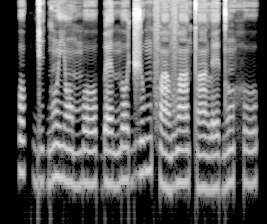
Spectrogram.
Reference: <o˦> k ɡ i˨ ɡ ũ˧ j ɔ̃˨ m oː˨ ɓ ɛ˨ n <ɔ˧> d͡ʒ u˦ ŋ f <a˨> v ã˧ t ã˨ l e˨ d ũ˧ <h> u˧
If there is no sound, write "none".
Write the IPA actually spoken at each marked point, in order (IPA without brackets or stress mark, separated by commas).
o˦, o˧, ã˨, h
